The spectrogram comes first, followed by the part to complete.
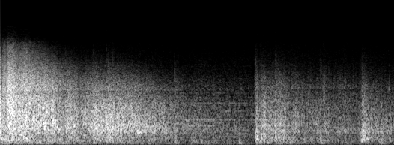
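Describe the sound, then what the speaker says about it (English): A big artillery gun on the Korean front in winter fires a loud booming shot that rolls away slowly, followed by two more sharp blasts later on. "there's plenty of ammunition here to keep this big gun firing"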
